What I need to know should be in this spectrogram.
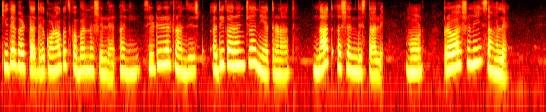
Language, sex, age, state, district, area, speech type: Goan Konkani, female, 18-30, Goa, Salcete, urban, read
